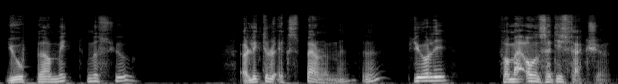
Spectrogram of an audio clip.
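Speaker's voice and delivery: lightly voiced, polite French detective; courteous French-accented detective. A narrator's reading. Poirot asks the inspector's leave, politely. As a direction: request permission with a slight French accent.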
